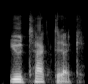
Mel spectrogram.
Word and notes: eutectic: American English

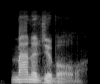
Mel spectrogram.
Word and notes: manageable: British English

